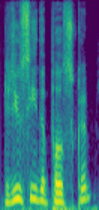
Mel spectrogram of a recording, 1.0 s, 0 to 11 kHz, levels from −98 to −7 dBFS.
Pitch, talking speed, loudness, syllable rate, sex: 155 Hz, 300 wpm, -17 LUFS, 6.5 syllables/s, male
